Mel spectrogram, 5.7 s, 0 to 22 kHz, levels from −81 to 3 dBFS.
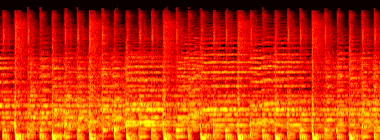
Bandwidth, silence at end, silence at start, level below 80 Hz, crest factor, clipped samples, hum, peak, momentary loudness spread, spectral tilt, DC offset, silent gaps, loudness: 17.5 kHz; 0 s; 0 s; -28 dBFS; 18 dB; under 0.1%; none; 0 dBFS; 3 LU; -4.5 dB/octave; under 0.1%; none; -19 LUFS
